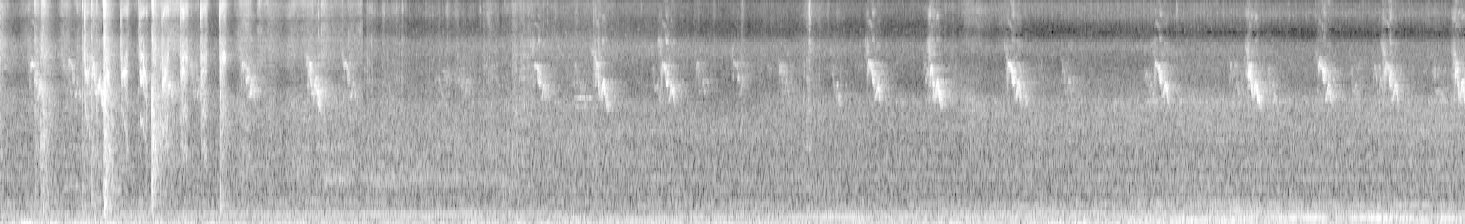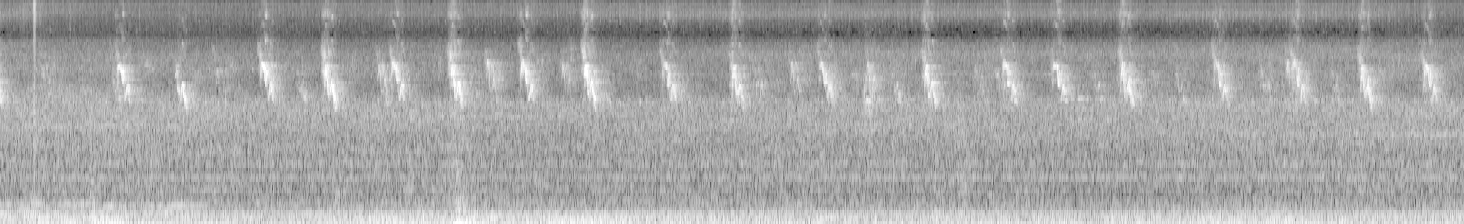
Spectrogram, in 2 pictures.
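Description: A small bird chirping over and over: short high chirps, about two a second. A loud burst of rustling and crackling comes in the first few seconds.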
